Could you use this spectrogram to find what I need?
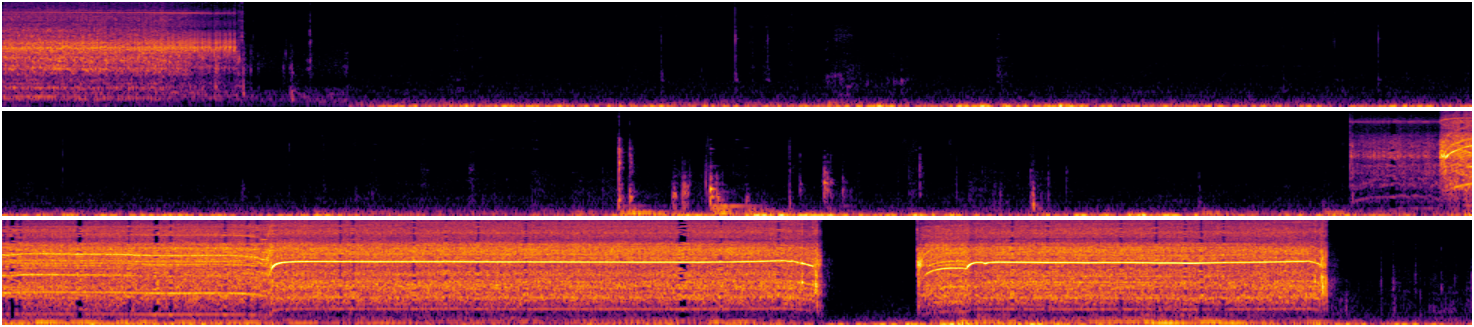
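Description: A cordless drill bores into wood.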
